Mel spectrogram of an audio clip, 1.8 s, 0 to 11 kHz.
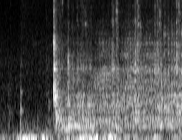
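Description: The three-cylinder engine of a tractor that came to the farm in 1959 catches after a brief quiet moment, then chugs steadily at a loud idle with a rhythmic mechanical pulse.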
